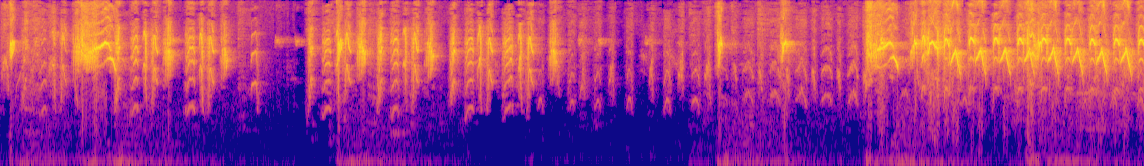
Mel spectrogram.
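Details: Energetic crimson sunbird song used to coax other sunbirds to sing: dense bursts of very high, rapid twittering and chipping, a brief pause, then a fast, loud run of repeated sharp notes.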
